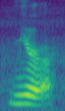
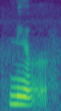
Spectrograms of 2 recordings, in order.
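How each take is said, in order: The two takes are said the same way.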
